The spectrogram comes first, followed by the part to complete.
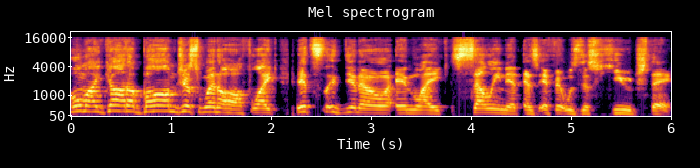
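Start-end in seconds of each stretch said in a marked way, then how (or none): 0.0-1.8 mock, high, over-the-top ringside announcer scream. Arguing whether a moment was planned, imitating Tony Schiavone mock screaming.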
